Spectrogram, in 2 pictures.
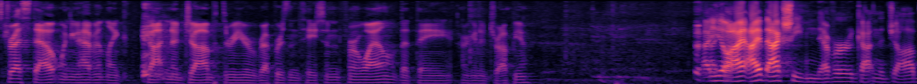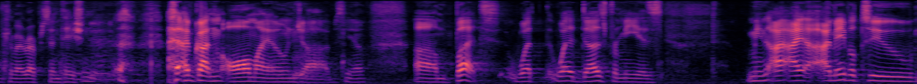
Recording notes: We're doing it LIVE! A live recording in front of a packed audience of Just Shoot It Listeners.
